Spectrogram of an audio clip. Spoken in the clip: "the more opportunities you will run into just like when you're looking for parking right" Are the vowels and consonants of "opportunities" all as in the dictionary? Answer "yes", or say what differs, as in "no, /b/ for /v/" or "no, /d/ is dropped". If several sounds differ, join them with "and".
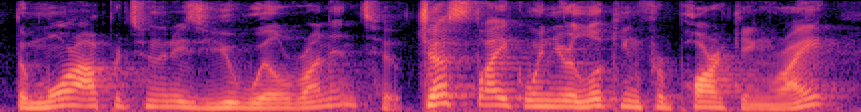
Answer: yes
